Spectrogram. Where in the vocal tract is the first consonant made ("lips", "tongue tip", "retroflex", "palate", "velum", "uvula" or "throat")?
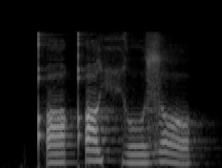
uvula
